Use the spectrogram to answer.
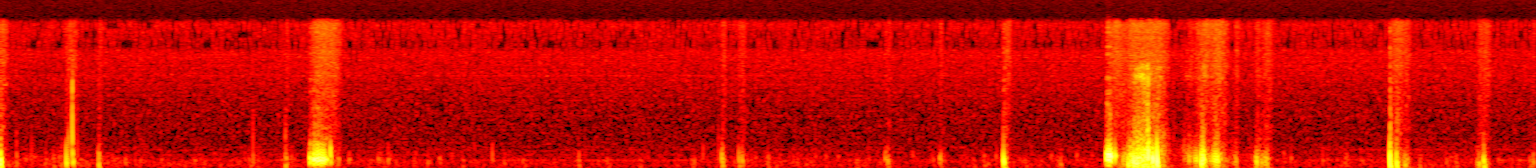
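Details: Scattered gurgles and rumbling bursts from the stomach after eating dinner, quiet room; ordinary digestive bowel sounds.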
